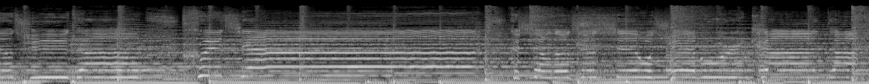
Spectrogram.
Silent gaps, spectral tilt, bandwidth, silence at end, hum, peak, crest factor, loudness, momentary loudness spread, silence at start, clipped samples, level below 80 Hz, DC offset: none; -4.5 dB/octave; 17 kHz; 0 s; none; -2 dBFS; 14 dB; -15 LUFS; 5 LU; 0 s; under 0.1%; -24 dBFS; under 0.1%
